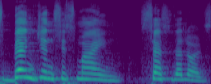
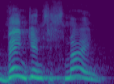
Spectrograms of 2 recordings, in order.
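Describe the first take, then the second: First: Vengeance is mine drawn out slowly with weight on vengeance; slow solemn quote, vengeance stressed; slow weighty quote of the Lord; quoting scripture slowly. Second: Vengeance is mine said at normal pace, vengeance lightly stressed; brisk quote of the verse; quick reminder of the Lord's words; quick scripture quote. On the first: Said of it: "Ang sabi ng Lord is". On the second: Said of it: "Kasi sabi ng Lord". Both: Acted.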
